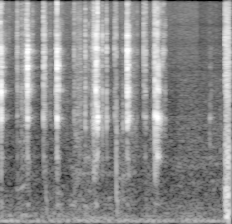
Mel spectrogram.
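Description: A quick, uneven run of light, sharp clicks and ticks, a dozen or so in two seconds.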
